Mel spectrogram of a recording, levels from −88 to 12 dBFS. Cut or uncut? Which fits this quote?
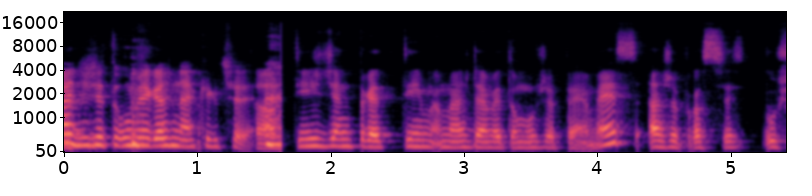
cut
